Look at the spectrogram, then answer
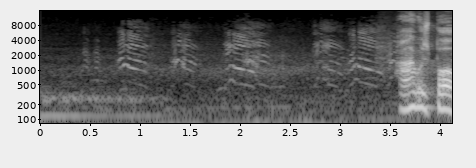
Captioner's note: seagulls cawing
